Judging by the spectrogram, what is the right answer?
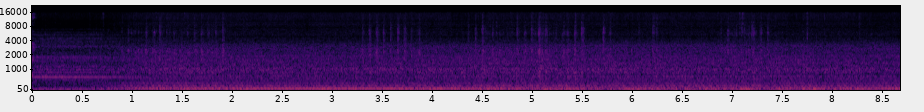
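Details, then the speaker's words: Wheel bearing hum while driving, a deep steady drone under road noise; a left-side bearing gets louder in right-hand turns, a right-side one in left-hand turns. "It's the left side, and you take a right-hand turn, it should get louder. If it's the right side, and you take a left-hand turn, chances are it's the right side."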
